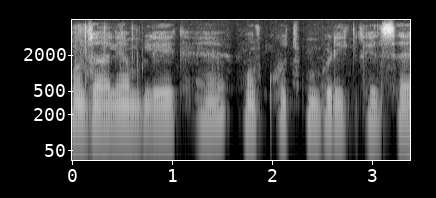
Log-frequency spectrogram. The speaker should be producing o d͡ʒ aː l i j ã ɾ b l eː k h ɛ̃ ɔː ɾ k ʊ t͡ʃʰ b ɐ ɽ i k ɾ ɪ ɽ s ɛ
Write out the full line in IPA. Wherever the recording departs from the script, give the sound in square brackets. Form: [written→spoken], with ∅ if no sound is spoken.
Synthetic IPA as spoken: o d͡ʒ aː l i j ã [ɾ→∅] b l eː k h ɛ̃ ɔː ɾ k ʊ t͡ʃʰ b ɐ ɽ i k ɾ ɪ [ɽ→l] s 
